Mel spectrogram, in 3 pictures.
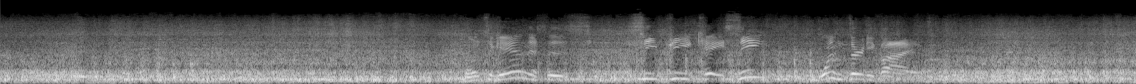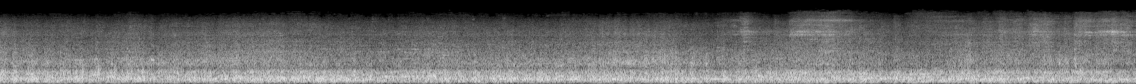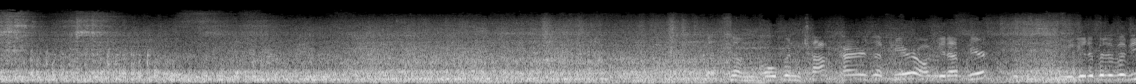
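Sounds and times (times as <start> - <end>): steel wheels on rails: 0.0 - 34.0
high-pitched wheel squeal: 18.8 - 20.0, 22.2 - 23.8.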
